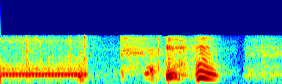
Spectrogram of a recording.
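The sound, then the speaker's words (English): A telephone call is dialled: a steady, mid-pitched dial tone holds for over half a second, then breaks into a few short, irregular keypad beeps and clicks, ending on a fainter hum. “Hold on. Let me see if my sister answer her phone.”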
